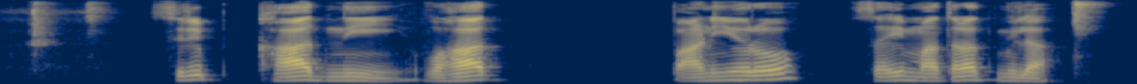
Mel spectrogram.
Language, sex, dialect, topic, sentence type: Magahi, male, Northeastern/Surjapuri, agriculture, statement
